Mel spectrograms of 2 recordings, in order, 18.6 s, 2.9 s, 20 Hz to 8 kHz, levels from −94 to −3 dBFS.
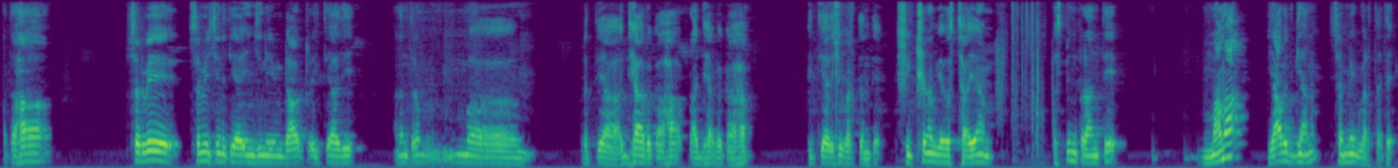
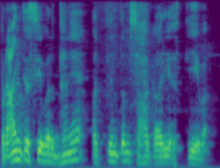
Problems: none marked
